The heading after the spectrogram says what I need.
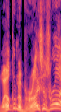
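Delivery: big, very high-pitched game show announcer voice. Recalling Chuck, a page who greeted Price is Right audiences, imitating Chuck's announcer voice. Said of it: "he would like talk like an announcer guy".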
